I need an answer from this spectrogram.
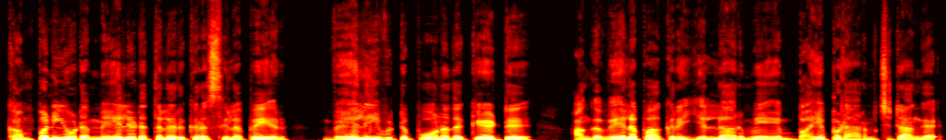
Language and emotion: Tamil, sad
